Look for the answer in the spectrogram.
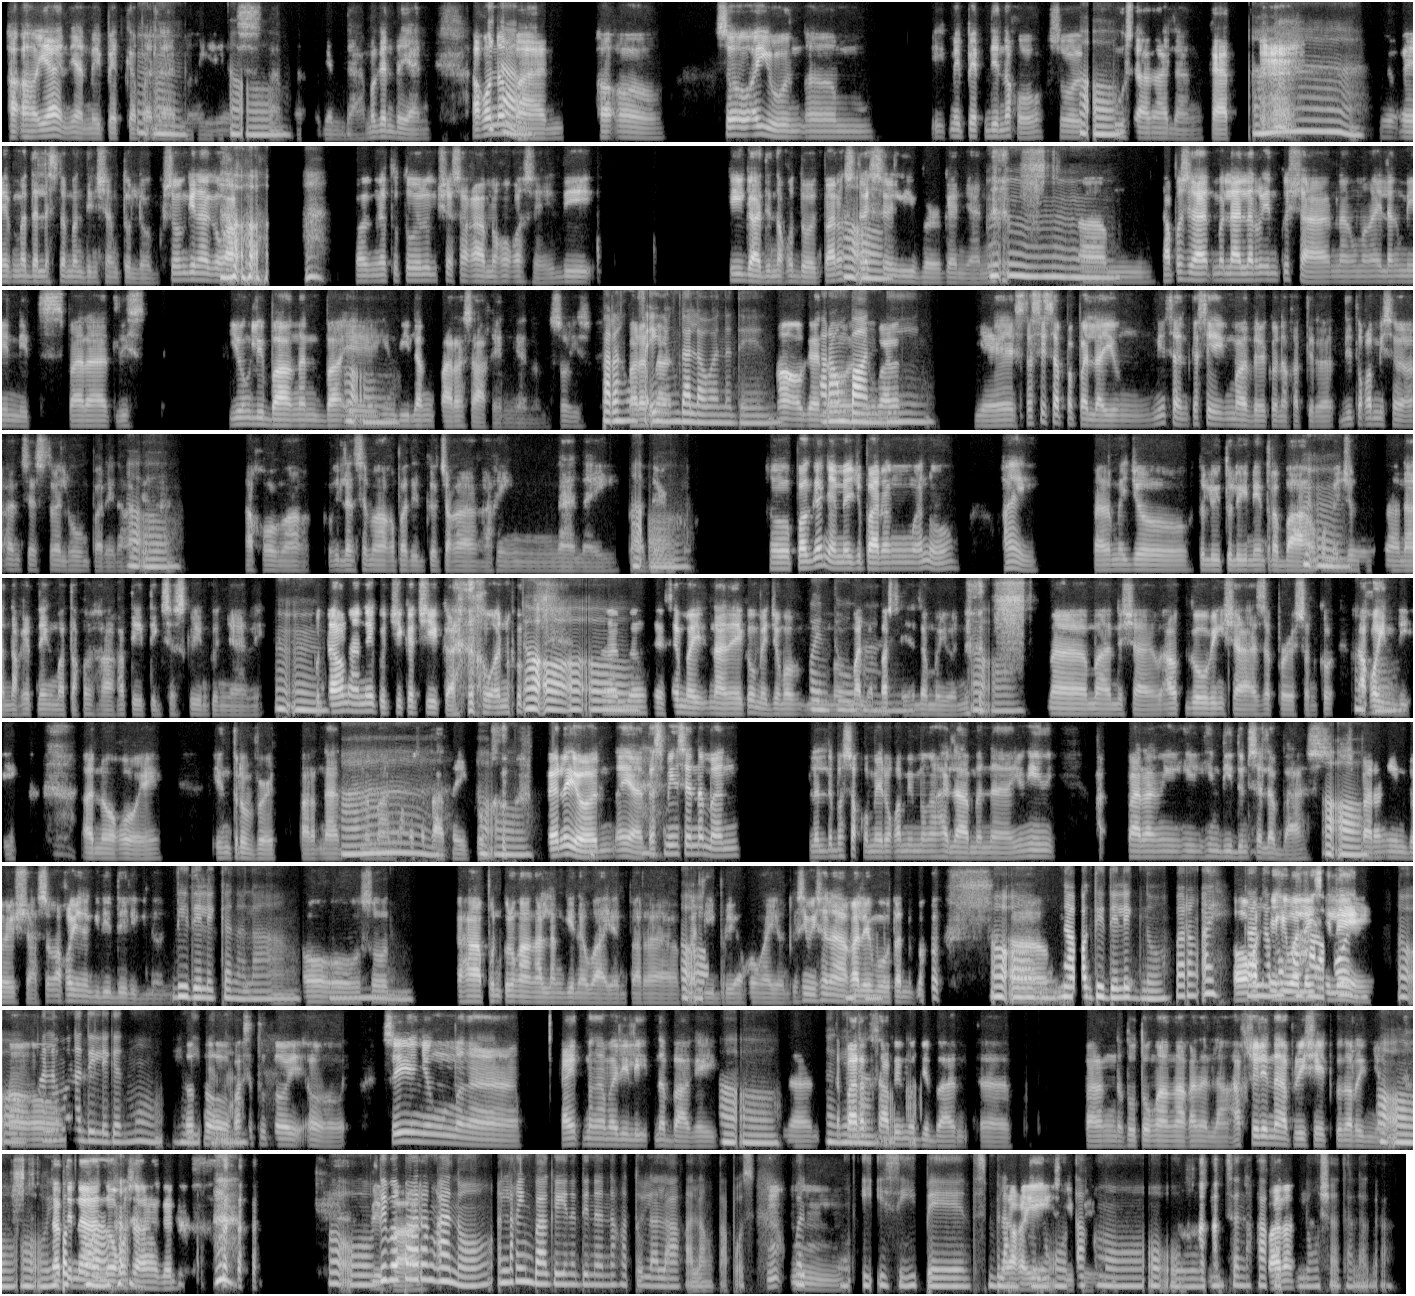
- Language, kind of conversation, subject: Filipino, unstructured, Paano mo pinapahalagahan ang oras ng pahinga sa gitna ng abalang araw?
- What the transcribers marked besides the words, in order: "ayos" said as "iyos"; in English: "cat"; throat clearing; drawn out: "Ah"; chuckle; in English: "ancestral home"; chuckle; chuckle; in English: "outgoing"; in English: "introvert"; drawn out: "Ah"; chuckle; chuckle; other background noise; chuckle; laugh; chuckle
